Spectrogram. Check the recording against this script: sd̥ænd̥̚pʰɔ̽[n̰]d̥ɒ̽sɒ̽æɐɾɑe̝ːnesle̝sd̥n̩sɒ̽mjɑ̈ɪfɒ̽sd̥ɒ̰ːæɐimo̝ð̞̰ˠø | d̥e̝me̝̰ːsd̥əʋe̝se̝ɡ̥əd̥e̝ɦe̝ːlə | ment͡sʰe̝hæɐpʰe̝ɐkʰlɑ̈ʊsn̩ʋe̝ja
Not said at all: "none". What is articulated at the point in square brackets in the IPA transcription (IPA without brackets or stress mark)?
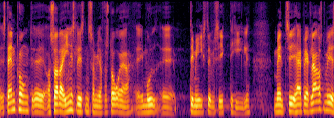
ŋ̰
